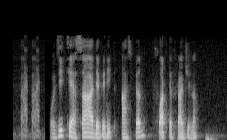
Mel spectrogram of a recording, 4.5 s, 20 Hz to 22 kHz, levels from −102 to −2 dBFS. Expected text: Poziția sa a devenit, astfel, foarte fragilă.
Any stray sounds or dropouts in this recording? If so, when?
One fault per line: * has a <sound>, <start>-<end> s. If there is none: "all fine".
* has a laugh, 0.4-0.8 s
